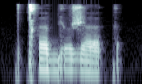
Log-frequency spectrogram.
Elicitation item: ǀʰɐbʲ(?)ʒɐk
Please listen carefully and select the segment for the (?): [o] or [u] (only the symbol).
o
